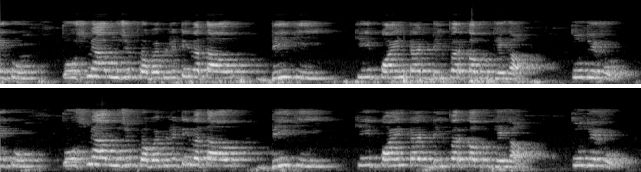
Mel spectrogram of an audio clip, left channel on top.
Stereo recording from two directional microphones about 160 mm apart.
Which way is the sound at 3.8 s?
40° left (ahead or behind).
